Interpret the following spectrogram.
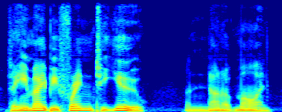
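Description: A man voicing a dignified, wary knight who speaks measured, formal old-fashioned English in a storybook reading. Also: on the low side, expressive, mellow, dry recording, lightly acted. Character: dignified, courteous, wary male medieval knight.

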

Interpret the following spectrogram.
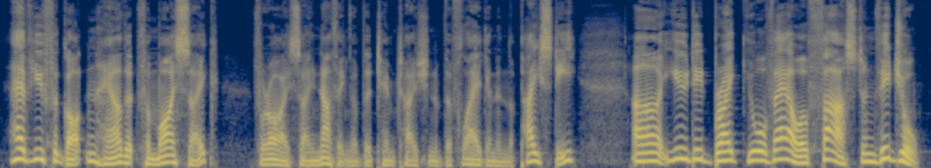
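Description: A man's voice: medium pitch, sing-song, normal speed, a little mellow, no room sound, voice pushed up, natural voice. Male narrator as storybook knight: confident, wry, teasing, archaic diction, dry recording. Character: bold, teasing medieval knight, unshakeably confident.

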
